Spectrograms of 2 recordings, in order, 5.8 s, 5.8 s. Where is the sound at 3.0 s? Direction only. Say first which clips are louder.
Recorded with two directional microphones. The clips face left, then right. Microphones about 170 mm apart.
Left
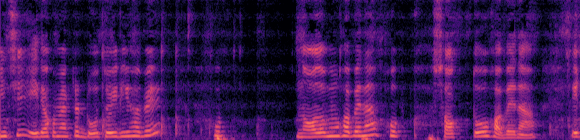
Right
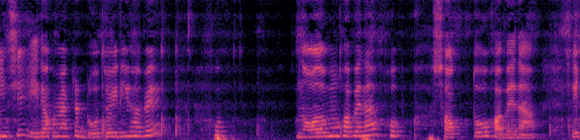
Left 7 dB; 55° left (ahead or behind).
